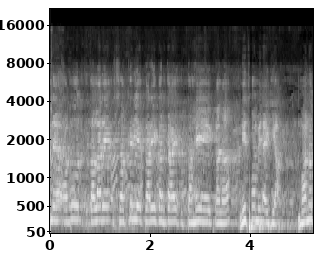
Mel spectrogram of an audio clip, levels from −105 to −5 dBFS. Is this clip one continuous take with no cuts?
yes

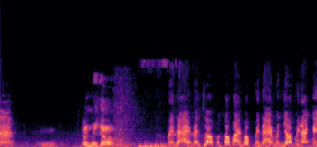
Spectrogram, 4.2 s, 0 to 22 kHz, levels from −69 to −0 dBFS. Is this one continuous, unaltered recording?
yes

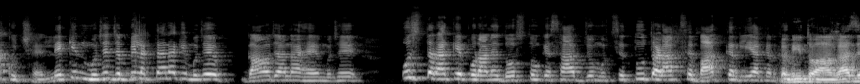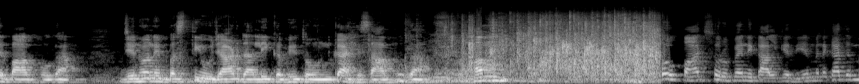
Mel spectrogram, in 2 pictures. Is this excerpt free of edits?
no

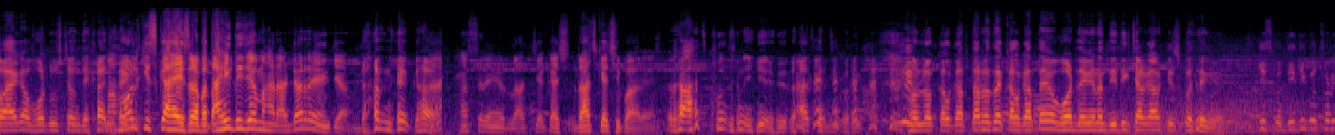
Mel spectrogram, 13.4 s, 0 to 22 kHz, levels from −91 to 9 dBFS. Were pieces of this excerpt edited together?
yes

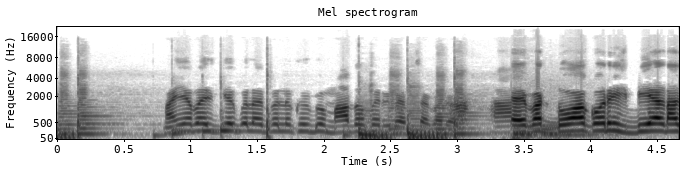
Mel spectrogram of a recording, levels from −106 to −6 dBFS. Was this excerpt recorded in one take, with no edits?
no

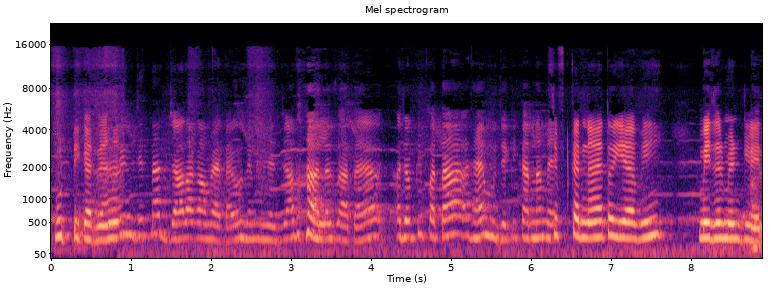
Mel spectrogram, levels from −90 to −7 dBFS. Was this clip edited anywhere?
yes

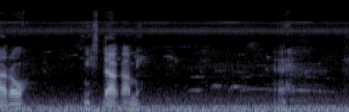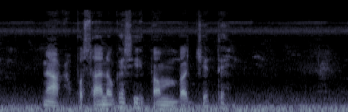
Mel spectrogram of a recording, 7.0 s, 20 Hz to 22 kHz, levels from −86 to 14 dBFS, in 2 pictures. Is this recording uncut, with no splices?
yes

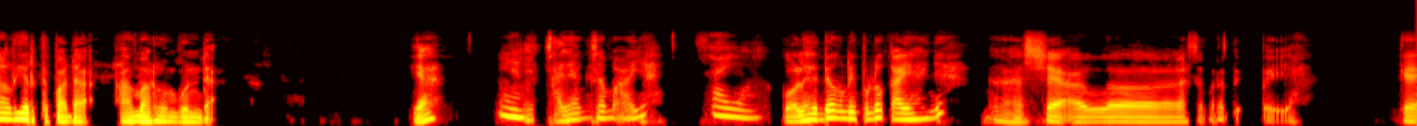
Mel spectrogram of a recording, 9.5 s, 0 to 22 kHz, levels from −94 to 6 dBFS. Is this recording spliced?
yes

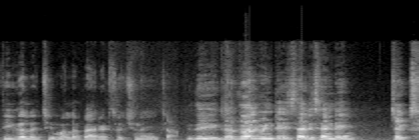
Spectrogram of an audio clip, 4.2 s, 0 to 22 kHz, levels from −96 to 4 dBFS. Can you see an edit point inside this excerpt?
yes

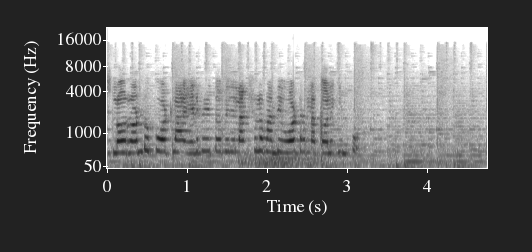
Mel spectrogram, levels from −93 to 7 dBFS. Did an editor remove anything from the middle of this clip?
no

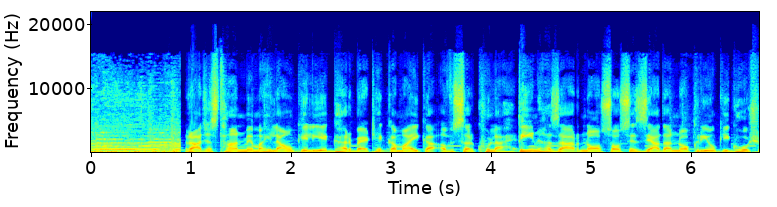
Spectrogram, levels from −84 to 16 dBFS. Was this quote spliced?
yes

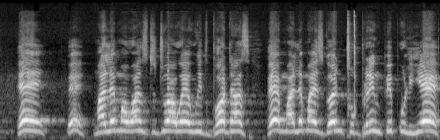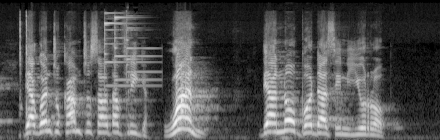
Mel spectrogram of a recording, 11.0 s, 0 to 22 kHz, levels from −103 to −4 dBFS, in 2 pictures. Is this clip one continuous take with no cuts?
yes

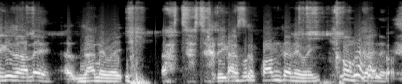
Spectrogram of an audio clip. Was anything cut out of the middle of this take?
no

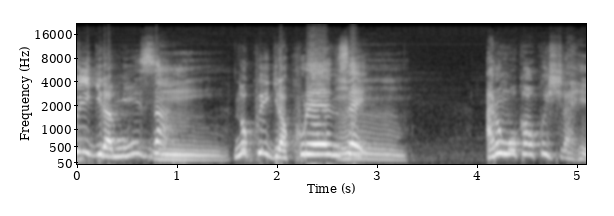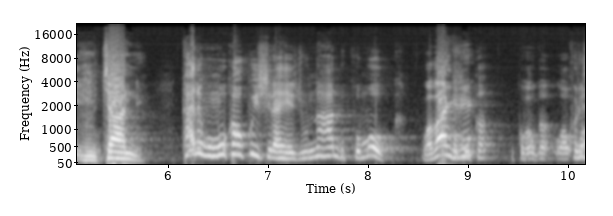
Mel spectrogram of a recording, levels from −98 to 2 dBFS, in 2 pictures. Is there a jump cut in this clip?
no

